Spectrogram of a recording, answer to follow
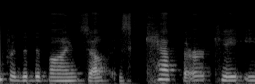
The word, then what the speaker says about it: Kether: there the name for the Divine self is kether ke t h e r and the very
